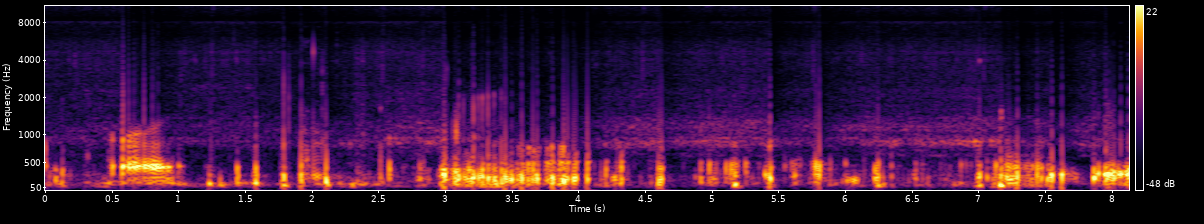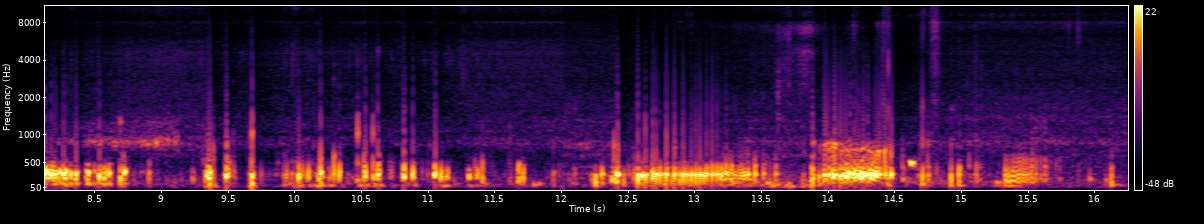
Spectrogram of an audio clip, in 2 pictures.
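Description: Loud, frequent gurgling and bubbling stomach growls in repeated waves, typical of active bowel sounds.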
